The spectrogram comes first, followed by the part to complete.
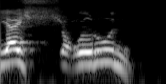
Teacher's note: یشعرون شین کې تفشیم دی، او اواز په ټوله خوله کې خور شو، تفشی دی ته وایي.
